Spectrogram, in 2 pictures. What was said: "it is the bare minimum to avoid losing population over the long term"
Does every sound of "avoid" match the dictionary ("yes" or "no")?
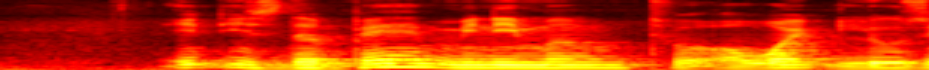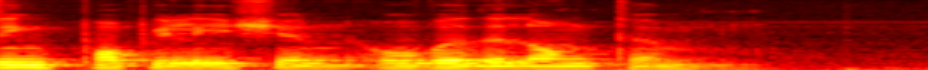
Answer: no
